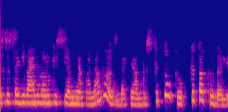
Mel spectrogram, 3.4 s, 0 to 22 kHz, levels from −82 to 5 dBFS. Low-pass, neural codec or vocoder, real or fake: 9.9 kHz; none; real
